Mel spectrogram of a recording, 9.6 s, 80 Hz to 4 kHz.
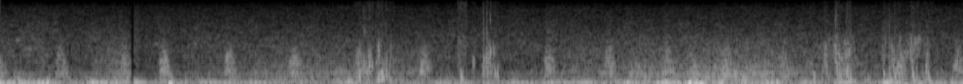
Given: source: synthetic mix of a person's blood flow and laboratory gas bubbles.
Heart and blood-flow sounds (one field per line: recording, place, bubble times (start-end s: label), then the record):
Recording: Doppler ultrasound of blood flow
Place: subclavian vein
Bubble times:
3.54-3.94 s: bubbles
4.57-4.67 s: bubbles
4.71-4.76 s: bubbles
4.81-5.00 s: bubbles
8.09-8.17 s: bubbles
8.20-8.59 s: bubbles
8.80-9.34 s: bubbles
From the record:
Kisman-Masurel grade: 221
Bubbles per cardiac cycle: several, 3 to 8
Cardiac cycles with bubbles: 10 to 50%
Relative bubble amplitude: barely perceptible (0.100 to 0.250)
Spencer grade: 2 (many but less than half of the cardiac periods contain bubble signals, singularly or in groups)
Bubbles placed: anywhere in the cardiac cycle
